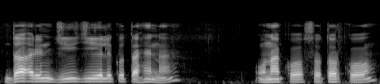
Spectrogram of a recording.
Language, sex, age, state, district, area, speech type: Santali, male, 45-60, Odisha, Mayurbhanj, rural, spontaneous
